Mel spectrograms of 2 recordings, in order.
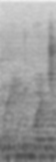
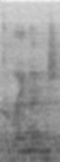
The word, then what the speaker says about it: Greenwich: yeah I always say I always say green witch Greenwich because I say both I always go back to a Dr C story where grenage has to rhyme with spinach one last Point let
